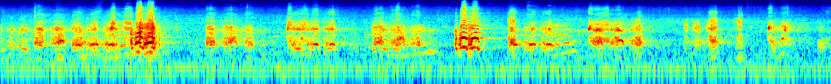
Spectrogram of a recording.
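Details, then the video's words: Flamingos giving a dense chorus of nasal, goose-like honks, many birds overlapping in quick bursts roughly every half second to a second. "Flamingo bird sound / calls"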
